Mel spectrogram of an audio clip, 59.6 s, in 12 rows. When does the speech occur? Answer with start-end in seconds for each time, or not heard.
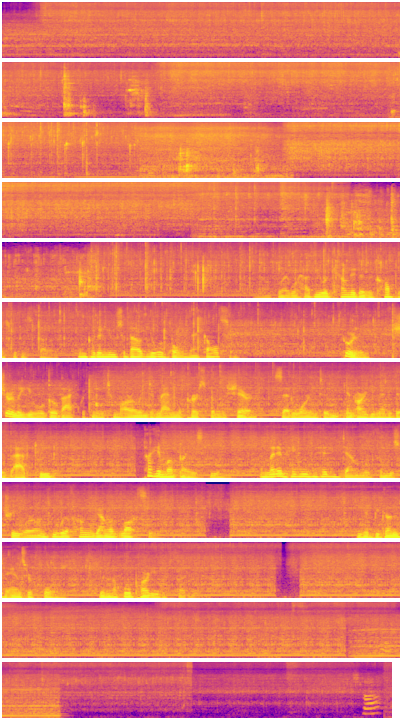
23.1-27.9, 29.1-35.5, 36.6-41.9, 44.2-47.2.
